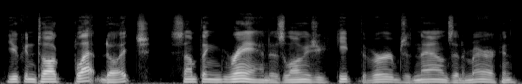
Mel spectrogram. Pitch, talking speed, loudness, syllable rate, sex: 110 Hz, 195 wpm, -20 LUFS, 4.9 syllables/s, male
